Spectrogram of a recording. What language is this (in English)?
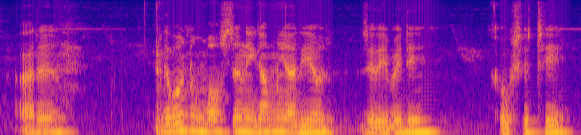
Bodo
